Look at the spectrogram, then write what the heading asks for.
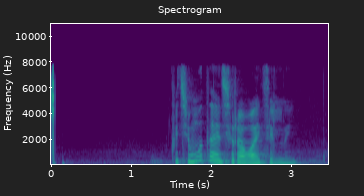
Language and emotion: Russian, positive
